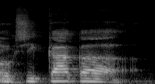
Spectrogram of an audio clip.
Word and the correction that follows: Naomi Osaka: Oh, I just pronounced it wrong. What is it? – Naomi Osaka. Yeah, then I think she lit the torch.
